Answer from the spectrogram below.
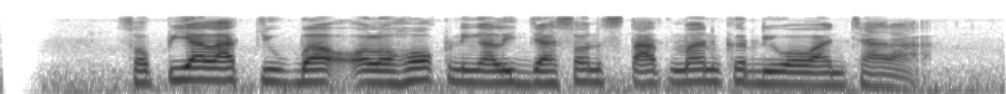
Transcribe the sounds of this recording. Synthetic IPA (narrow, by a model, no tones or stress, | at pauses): sɔpialat̪̚d͡ʒubaɔlɔɦɔkniŋalid͡ʒasɔnst̪at̪̚mankɨrdiwawaɲt͡ʃaɾa̰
